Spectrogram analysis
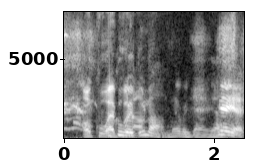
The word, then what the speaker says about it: Okwuegbunam: Okwuegbunam. Okwuegbunam.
